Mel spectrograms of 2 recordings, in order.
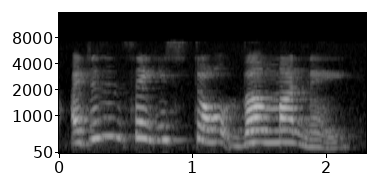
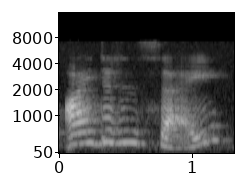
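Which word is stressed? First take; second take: money; I. First: The stress falls on the word money. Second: The stress falls on the word I. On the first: Something else was taken. "Maybe he stole something else" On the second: Someone else said it. "it would mean someone else did"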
